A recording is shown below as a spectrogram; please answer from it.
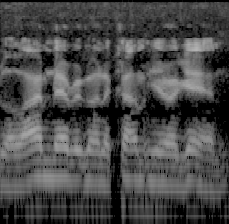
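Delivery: plain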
